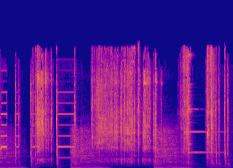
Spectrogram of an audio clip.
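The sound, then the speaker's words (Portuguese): Coins clink and jingle in bright, metallic bursts alongside the clatter and ring of a cash register drawer, with several sharp chimes over a few seconds and no voices. “O dinheiro trocado para miúdos.”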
